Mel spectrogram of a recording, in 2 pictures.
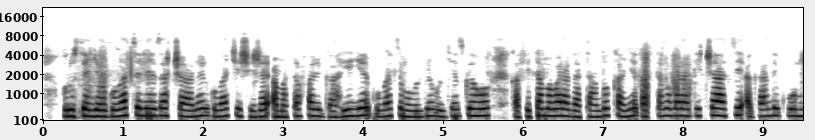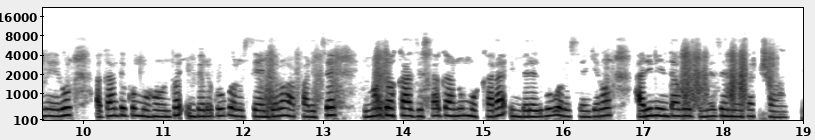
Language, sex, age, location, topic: Kinyarwanda, female, 25-35, Musanze, government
